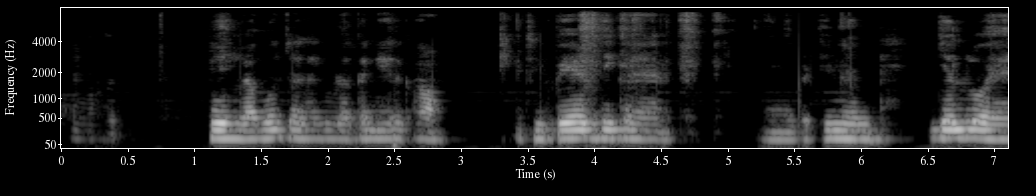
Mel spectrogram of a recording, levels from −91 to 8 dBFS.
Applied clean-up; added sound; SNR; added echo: neural mask model DeepFilterNet 3.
